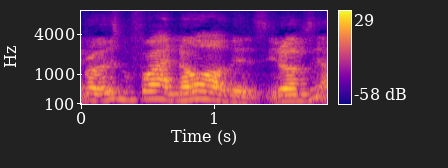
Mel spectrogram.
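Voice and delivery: ordinary talk, nothing marked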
